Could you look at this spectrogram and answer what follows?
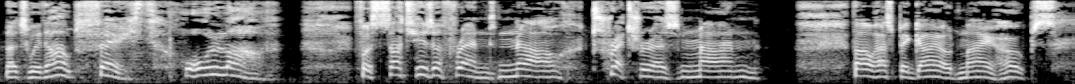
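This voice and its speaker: A very slow, indignant betrayed gentleman. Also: on the high side, breathy edge, full character voice. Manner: declamatory, measured, indignant. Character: betrayed young gentleman, wounded and righteous. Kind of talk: classical Shakespearean audio drama acting. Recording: dull, noisy vintage audio recording.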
